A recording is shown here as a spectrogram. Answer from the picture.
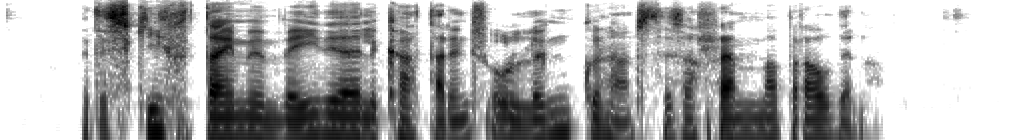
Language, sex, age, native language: Icelandic, male, 20-29, Icelandic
